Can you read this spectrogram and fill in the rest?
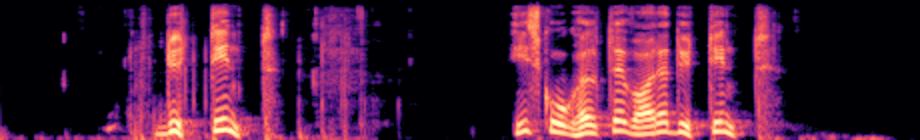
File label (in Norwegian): "dyttint", Numedalsmål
